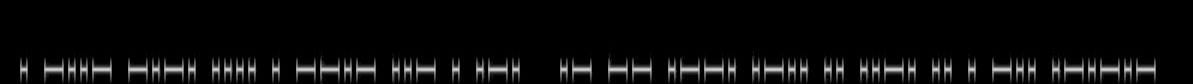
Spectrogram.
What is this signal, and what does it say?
Morse code, heard as a keyed tone, about 20 wpm, 700 Hz. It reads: EXCHEQUER AMPLIFIED.
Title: Pangram Challenge v2 - 20wpm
